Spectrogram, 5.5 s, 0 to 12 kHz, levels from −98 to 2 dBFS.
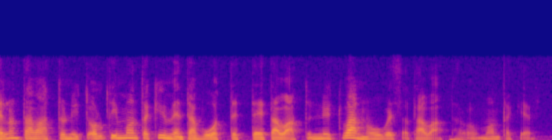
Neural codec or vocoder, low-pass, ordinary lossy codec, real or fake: none; 7.2 kHz; none; real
